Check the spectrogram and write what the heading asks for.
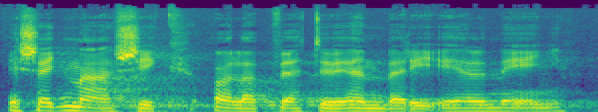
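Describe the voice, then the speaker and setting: A man preaching a sermon in a slow, measured, reflective way, pausing often between short phrases. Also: mid-range voice, steady tone, vocal fry, darkish tone, long reverb tail. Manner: slow, measured, reflective delivery with long pauses.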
